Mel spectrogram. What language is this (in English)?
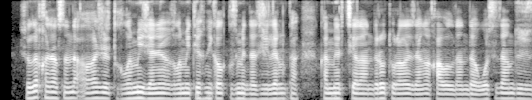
Kazakh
